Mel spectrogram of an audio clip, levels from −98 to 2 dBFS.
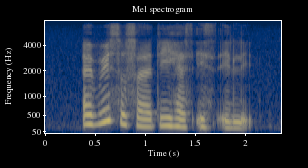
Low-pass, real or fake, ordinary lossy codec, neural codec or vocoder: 7.2 kHz; real; AAC, 48 kbps; none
